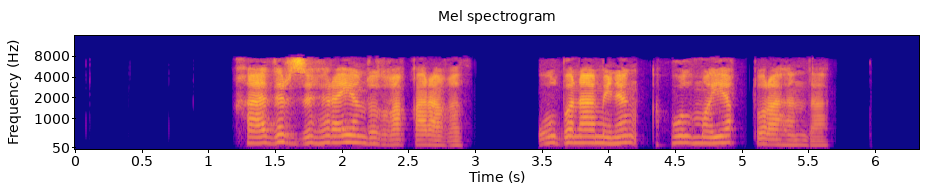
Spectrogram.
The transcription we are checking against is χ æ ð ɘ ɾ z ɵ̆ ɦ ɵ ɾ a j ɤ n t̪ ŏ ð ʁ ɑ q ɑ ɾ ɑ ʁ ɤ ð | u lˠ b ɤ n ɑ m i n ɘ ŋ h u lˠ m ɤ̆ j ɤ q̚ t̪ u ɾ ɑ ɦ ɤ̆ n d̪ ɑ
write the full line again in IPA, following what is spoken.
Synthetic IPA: χ æ ð ɘ ɾ z ɵ̆ ɦ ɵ ɾ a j o n d̪ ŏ ð ʁ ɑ q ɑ ɾ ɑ ʁ ɤ ð | u lˠ b ɤ n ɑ m i n ɘ ŋ h u lˠ m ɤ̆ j ɤ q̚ t̪ u ɾ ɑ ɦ ɤ̆ n d̪ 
